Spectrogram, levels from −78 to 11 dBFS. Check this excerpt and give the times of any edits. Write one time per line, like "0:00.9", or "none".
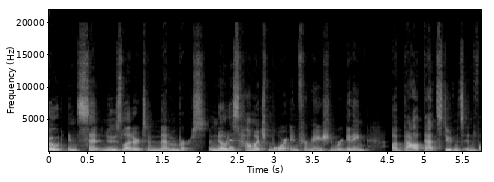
0:02.1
